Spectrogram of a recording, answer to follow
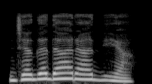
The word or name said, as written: ಜಗದಾರಾಧ್ಯ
